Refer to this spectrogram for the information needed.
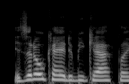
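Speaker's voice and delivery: put-on New Jersey accent, very high. Speaker mimics a nerdy new jersey guy; new jersey accent. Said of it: "in a New Jersey ac- accent".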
